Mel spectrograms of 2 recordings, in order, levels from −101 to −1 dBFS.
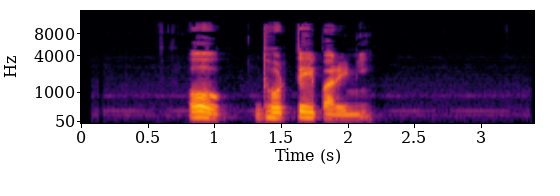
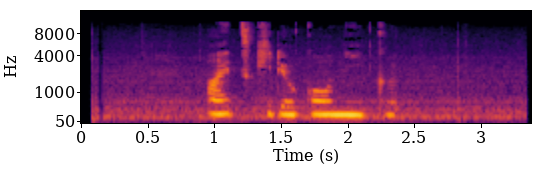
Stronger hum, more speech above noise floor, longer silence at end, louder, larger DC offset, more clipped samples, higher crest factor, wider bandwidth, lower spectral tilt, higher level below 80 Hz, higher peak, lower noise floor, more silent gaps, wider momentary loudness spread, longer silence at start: neither; first, 46 dB vs 27 dB; first, 1.25 s vs 1 s; second, -25 LUFS vs -22 LUFS; neither; neither; first, 22 dB vs 14 dB; about the same, 11.5 kHz vs 11.5 kHz; about the same, -6 dB/octave vs -7 dB/octave; second, -76 dBFS vs -66 dBFS; first, -6 dBFS vs -12 dBFS; first, -70 dBFS vs -48 dBFS; neither; second, 14 LU vs 17 LU; second, 0.8 s vs 0.95 s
